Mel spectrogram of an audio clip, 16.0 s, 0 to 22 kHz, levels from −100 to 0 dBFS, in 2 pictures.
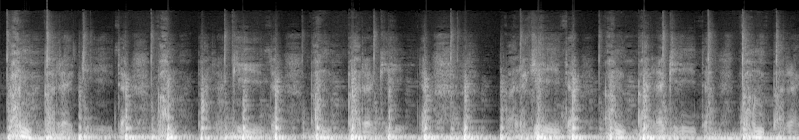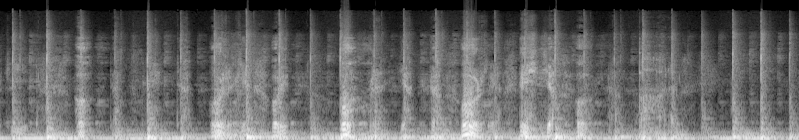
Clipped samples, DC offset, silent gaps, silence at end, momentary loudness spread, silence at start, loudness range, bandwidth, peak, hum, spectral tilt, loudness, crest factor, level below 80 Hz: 0.5%; under 0.1%; none; 0 s; 9 LU; 0 s; 3 LU; 12.5 kHz; 0 dBFS; none; -7 dB/octave; -14 LUFS; 12 dB; -16 dBFS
